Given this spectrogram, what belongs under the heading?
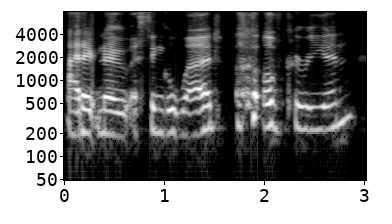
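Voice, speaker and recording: A woman's voice: mid-range voice, unhurried, darkish tone, no echo. A young woman, a student abroad, talking casually with many fillers in a dry, close recording. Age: young adult. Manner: talkative, filler-heavy. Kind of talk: casual conversation.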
